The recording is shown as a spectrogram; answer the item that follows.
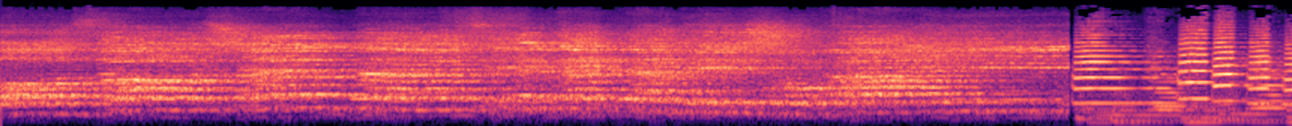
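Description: A group of older men and women singing a song together. About five seconds in it cuts abruptly to a short instrumental station jingle.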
